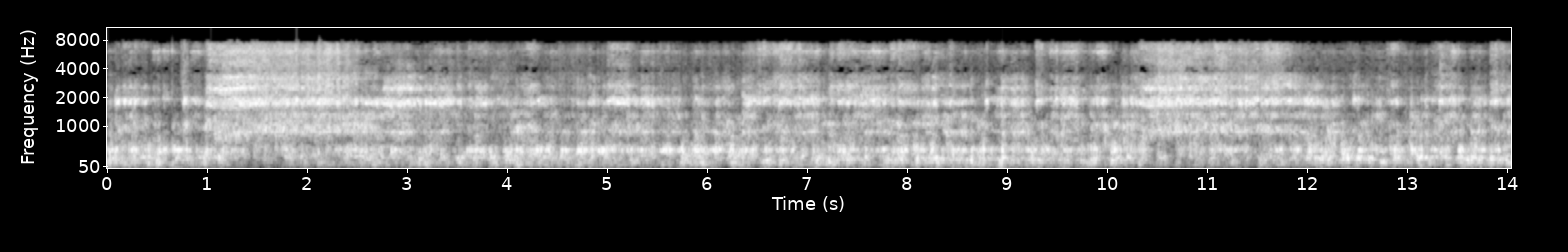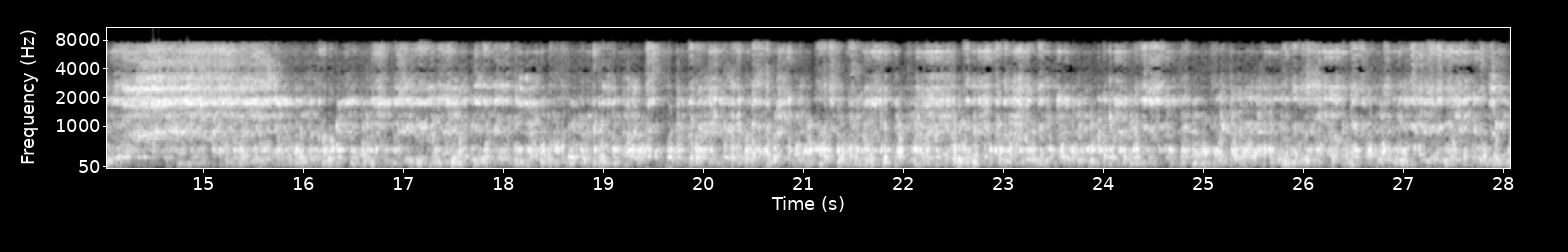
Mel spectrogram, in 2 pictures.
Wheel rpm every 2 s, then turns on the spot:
230, 230, 230, 230, 230, 230, 230, 230, 230, 230, 230, 230, 240, 230.
none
